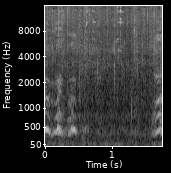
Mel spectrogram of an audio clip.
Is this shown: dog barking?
yes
